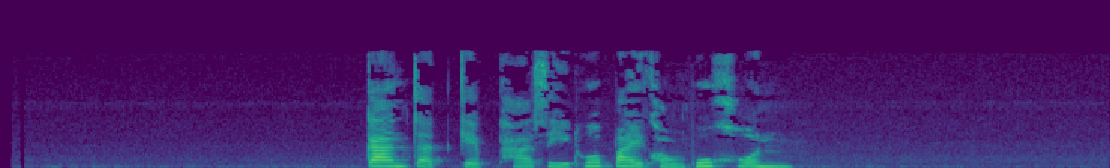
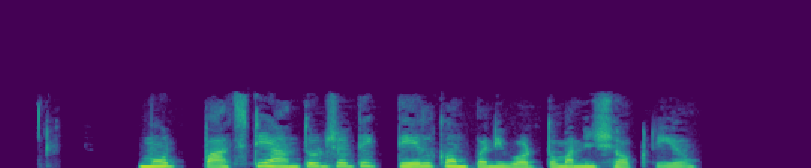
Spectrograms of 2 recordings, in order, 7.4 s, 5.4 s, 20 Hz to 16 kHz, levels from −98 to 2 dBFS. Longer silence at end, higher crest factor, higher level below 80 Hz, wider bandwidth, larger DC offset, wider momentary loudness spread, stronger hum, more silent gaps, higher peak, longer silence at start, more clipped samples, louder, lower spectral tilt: first, 2.1 s vs 0.75 s; first, 26 dB vs 16 dB; second, under -90 dBFS vs -66 dBFS; first, 11.5 kHz vs 7.2 kHz; neither; about the same, 12 LU vs 11 LU; neither; second, none vs 1.24-1.36 s, 2.54-2.65 s; second, -10 dBFS vs -6 dBFS; first, 2.45 s vs 0.95 s; neither; second, -31 LUFS vs -20 LUFS; second, -1.5 dB/octave vs -6.5 dB/octave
